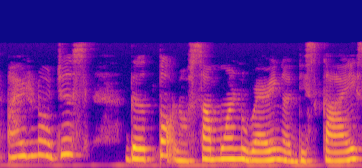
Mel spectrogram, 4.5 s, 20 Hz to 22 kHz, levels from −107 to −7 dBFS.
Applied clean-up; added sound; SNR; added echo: none; none; none; none.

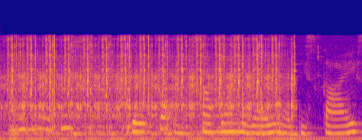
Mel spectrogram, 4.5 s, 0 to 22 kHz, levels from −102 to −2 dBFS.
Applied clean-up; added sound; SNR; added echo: none; Mechanisms; -1 dB; none.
